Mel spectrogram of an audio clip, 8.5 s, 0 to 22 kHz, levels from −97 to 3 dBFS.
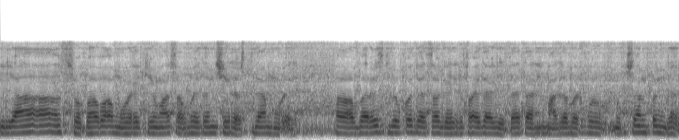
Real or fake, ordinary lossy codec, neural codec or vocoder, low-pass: fake; none; vocoder, 22.05 kHz, 80 mel bands, HiFi-GAN; 7.2 kHz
